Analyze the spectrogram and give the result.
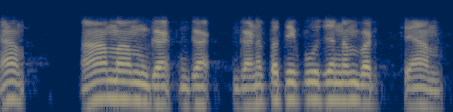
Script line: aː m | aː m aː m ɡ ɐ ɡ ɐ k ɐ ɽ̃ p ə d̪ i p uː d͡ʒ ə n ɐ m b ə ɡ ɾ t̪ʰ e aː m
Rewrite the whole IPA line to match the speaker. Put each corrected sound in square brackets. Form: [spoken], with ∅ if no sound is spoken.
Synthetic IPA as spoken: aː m | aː m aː m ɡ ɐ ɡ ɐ [ɡ] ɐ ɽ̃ p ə [t̪] i p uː d͡ʒ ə n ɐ m b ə [∅] ɾ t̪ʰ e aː m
